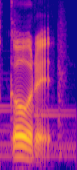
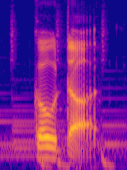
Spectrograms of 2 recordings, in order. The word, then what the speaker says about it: Godot: up choosing to use goadit go dot go do well apparently no one knows how it's pronounced for sure but i'll stick to the general consensus of godot i chose godot because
